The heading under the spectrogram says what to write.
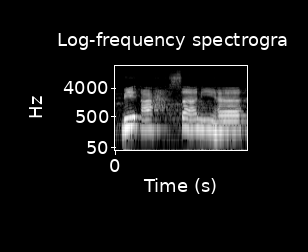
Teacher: ha panjang 2 ketukan, mad iwad. Mad asli berada di waqaf, mad iwad.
